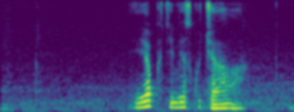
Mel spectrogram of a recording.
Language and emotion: Russian, sad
